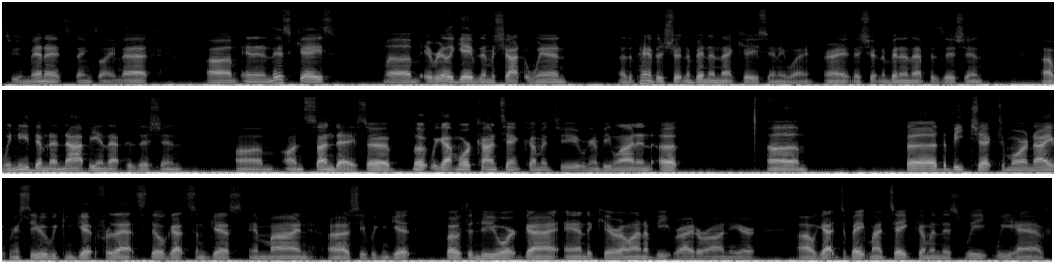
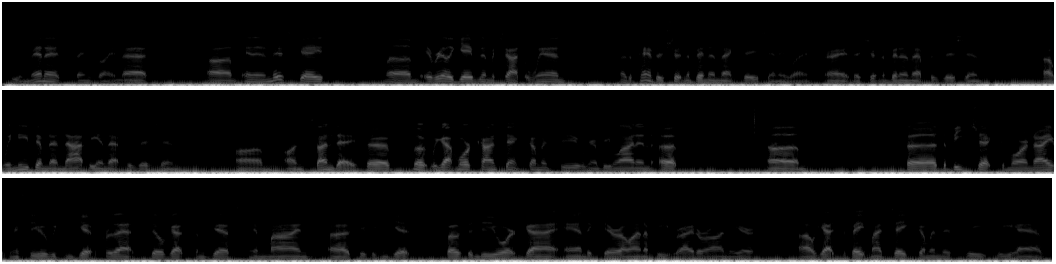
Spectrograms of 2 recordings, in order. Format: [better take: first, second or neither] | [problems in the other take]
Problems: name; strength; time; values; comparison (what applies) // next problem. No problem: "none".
first | low rumble; loud; throughout; 1 dB below the speech; faint in the first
